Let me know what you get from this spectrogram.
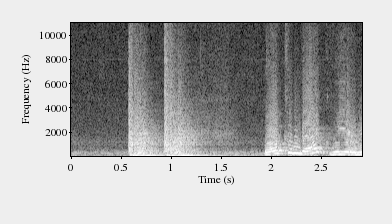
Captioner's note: gavel slamming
